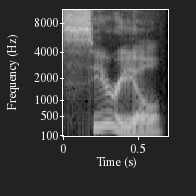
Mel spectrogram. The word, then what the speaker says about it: cereal: I eat cereal with milk. Now, cereal. Cereal. Three syllables. Stress on the first. Many learners say cereal, but it's cereal.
